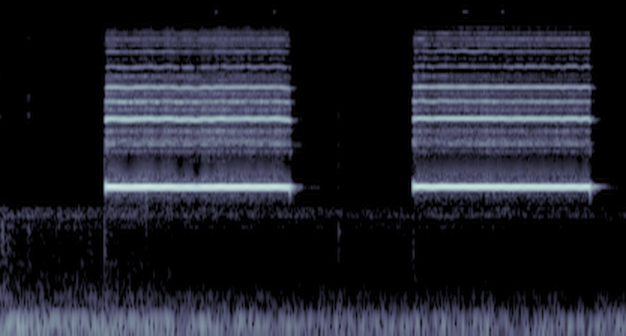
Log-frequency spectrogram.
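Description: A recorder sounds the note C twice, each a steady, pure tone held for about two seconds with a pause between. Both notes are close and clear over a low background hum.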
